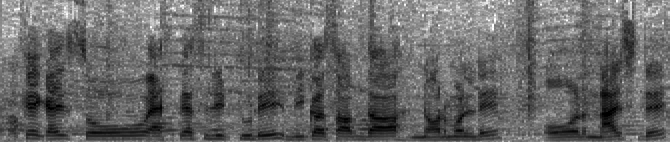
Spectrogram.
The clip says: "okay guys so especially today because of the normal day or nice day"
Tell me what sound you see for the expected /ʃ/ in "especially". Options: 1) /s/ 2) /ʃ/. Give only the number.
1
